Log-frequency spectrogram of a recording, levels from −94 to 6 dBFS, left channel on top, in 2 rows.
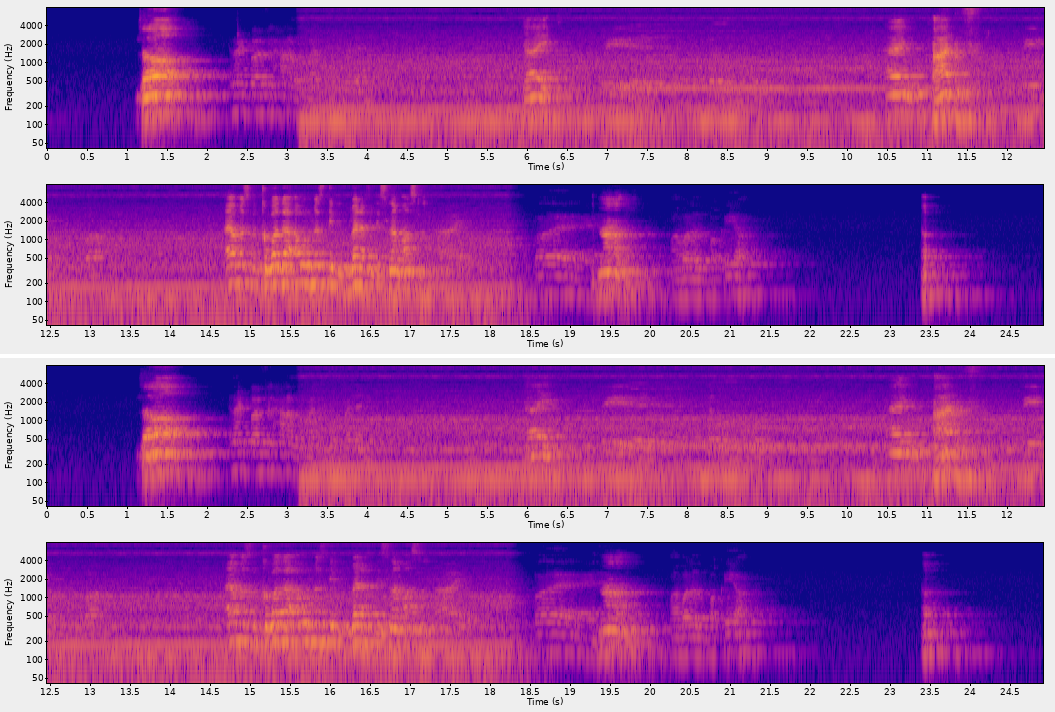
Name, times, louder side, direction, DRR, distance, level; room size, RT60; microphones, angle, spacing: voice 1, 1.1-1.9 5.9-6.3 10.5-11.7 14.7-17.3 19.4-19.8 23.4-23.5, left 4 dB, 85° left, 5 dB, 0.4 m, -29 dB
voice 2, 2.3-4.1 6.7-9.0 12.2-13.2 17.3-17.8 18.6-19.8 20.2-21.2, right 1 dB, 20° right, 0 dB, 0.4 m, -46 dB
sound 1, 3.1-18.3, equal, 20° left, 0.9 m, -42 dB
sound 2, 6.6-17.5, left 2 dB, 45° left, 0.7 m, -52 dB
3.3 x 2.0 x 2.9 m, 1.3 s
head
